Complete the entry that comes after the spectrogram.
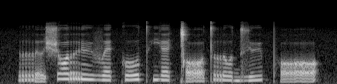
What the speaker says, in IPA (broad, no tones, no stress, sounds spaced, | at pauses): r ə̰ ʃ ɔ r y v ɛ k o tʰ j ɛ ǀ ɔ̰ t r o d͡z y pʰ ɔ̰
